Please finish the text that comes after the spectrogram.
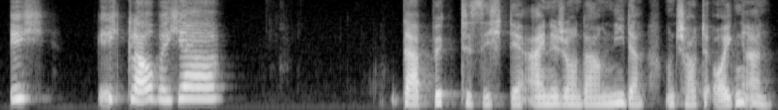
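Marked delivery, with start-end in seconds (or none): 0.1-2.2 put-on high, faltering boy's voice; unsure, scared reply; hesitant puppet boy. Bengele hesitantly answers the gendarme, high and faltering.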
